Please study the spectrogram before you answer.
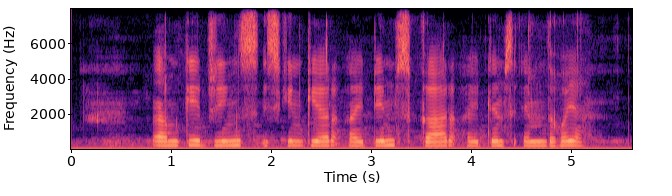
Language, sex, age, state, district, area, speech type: Santali, female, 18-30, West Bengal, Paschim Bardhaman, urban, read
